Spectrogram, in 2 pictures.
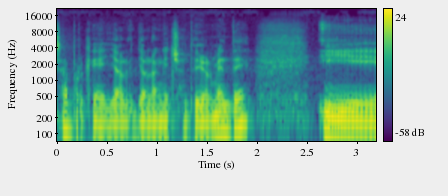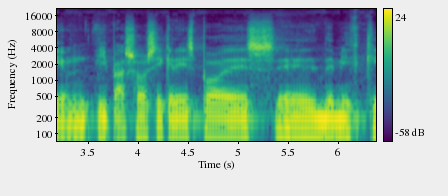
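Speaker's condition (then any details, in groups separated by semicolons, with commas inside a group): No condition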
